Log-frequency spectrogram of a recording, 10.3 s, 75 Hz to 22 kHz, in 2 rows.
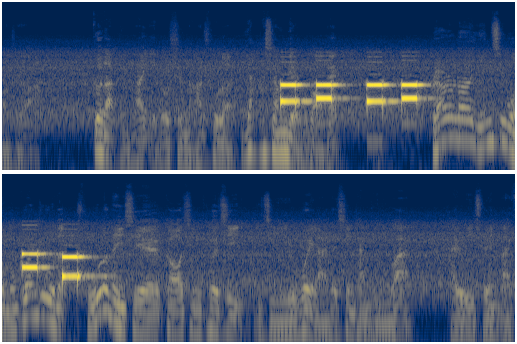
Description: DTMF, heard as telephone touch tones, dialled by hand, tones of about 160 ms, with room echo and speech in Chinese. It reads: 5858 #2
